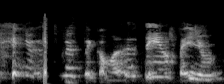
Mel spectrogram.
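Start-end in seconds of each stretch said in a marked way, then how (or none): 0.7-1.8 high-pitched mock tearful voice; near tears. Coworker who can't say it, mock near tears. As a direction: imitate someone almost crying, half laughing. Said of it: "Esa chica era casi llorando".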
